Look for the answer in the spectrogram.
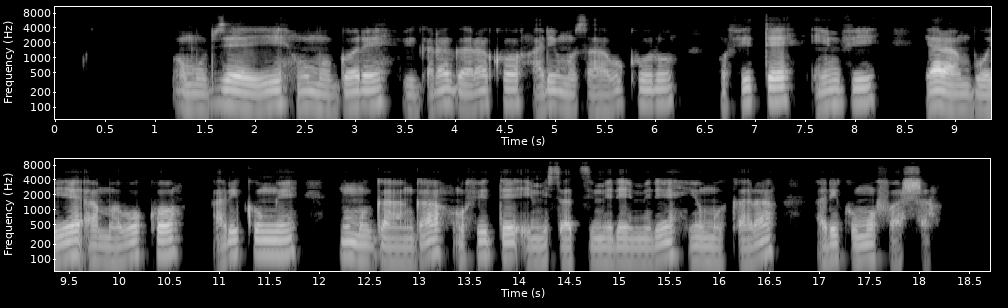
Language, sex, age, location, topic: Kinyarwanda, male, 25-35, Kigali, health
